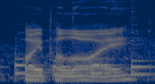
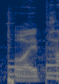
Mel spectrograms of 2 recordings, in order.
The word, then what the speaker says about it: hoi polloi: There are two variant pronunciations. There's hoi polloi and hoi polloi.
